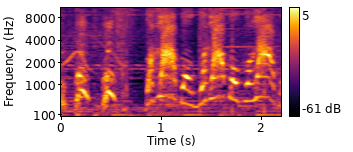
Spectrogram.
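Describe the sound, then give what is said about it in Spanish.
Pluto, the cartoon dog from Mickey Mouse Clubhouse on Disney Junior, barks repeatedly in a quick series of short, yappy barks, about five or six in a row with brief gaps, loud and lively against a faint background hum. “¡Eres el mejor perro de rescate del mundo!”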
